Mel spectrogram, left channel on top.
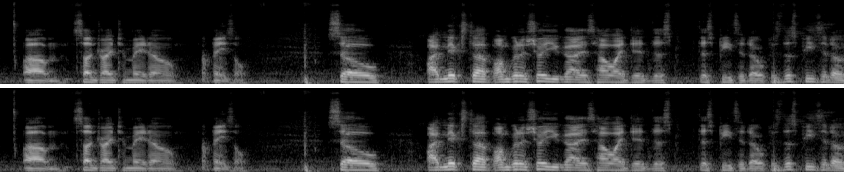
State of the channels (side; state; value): both; identical; correlation 1.00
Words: sun-dried tomato, basil. So I mixed up, I'm going to show you guys how I did this pizza dough, because this pizza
